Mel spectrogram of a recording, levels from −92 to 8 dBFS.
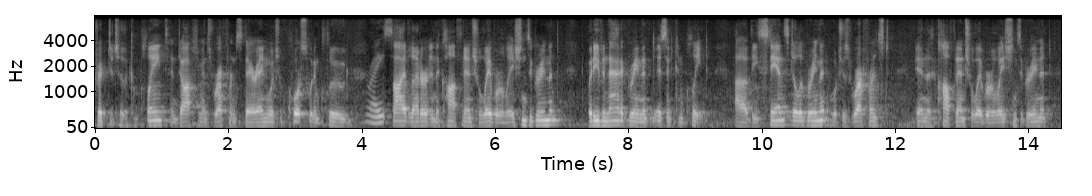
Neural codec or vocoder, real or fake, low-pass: codec, 16 kHz, 2 kbps, X-Codec, HuBERT features, trained on general audio; fake; 7.2 kHz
